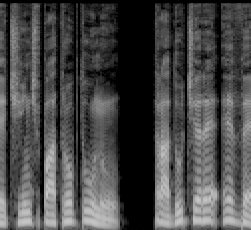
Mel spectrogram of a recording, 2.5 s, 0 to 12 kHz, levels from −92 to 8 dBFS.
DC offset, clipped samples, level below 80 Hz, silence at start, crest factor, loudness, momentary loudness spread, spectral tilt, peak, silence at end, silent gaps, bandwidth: under 0.1%; under 0.1%; -46 dBFS; 0 s; 14 dB; -19 LUFS; 5 LU; -6 dB/octave; -4 dBFS; 0 s; none; 12 kHz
